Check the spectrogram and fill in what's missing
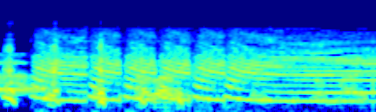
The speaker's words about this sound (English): and hey, hit the DJ air horn.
